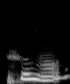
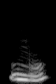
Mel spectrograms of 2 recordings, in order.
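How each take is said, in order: First: The word begins with an audible breathy h sound. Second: The word begins directly with the vowel sound. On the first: "The aspiration of the initial H" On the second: "instead of"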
